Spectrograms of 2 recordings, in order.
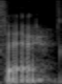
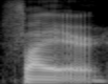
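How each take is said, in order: First: The name rhymes with air. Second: The name rhymes with fire. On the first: The speaker always says it this way. "I think I always said Liz Fair" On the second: Other people say it this way. "I've heard people pronounce it Fire"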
